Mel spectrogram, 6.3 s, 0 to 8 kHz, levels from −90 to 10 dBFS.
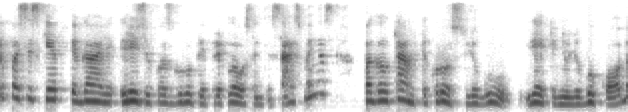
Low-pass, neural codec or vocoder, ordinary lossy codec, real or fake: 7.2 kHz; none; AAC, 48 kbps; real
